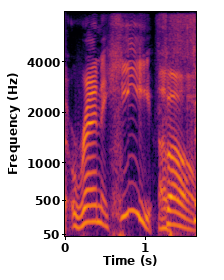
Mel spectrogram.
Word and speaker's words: Renjifo: Again, how much of the G are we supposed to pronounce? – It's... an H. – You say not at all. – It's an H. Renhifo.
